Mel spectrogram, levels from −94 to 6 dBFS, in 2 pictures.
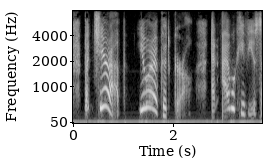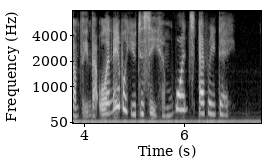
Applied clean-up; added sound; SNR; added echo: none; none; none; none.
